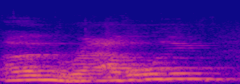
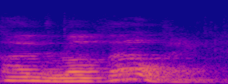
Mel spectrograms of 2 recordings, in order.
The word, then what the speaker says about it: Unraveling: the final piece um it looks like unraveling and you could pronounce it that way but the composer actually intend be pronounced unring he was inspired by revel's bolero and if you're familiar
